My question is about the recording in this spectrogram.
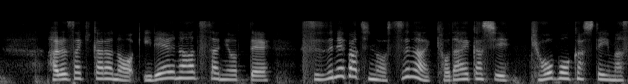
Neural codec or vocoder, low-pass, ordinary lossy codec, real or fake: codec, 16 kHz, 0.7 kbps, FocalCodec; none; none; fake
